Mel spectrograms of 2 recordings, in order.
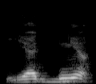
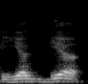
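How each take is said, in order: First: The middle cluster sounds like j plus nya. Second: The middle cluster sounds like g plus ya. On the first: The speaker calls it right. "the pronunciation pronunciation is yajna" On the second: The speaker calls it wrong. "It's not yagya. Uh, the gya, which normally is said in the north, uh, is a wrong pronunciation"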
